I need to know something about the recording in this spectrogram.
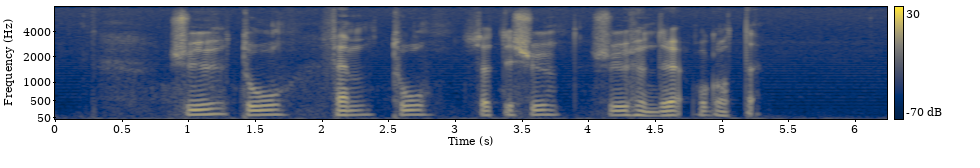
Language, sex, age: Norwegian, male, 20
